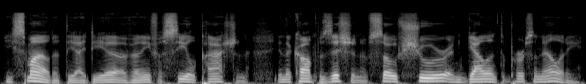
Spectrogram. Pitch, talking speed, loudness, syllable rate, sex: 110 Hz, 195 wpm, -20 LUFS, 6.0 syllables/s, male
